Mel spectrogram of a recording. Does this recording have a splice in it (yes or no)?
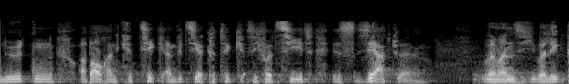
no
